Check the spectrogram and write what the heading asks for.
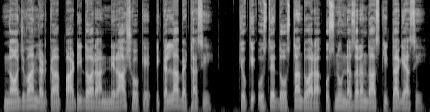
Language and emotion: Punjabi, sad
